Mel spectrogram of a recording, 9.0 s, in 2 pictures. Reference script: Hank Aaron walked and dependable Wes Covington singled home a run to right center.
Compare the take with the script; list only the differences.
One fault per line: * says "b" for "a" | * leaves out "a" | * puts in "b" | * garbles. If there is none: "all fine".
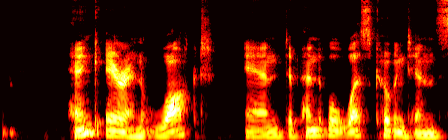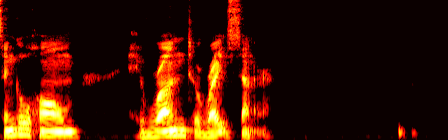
all fine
